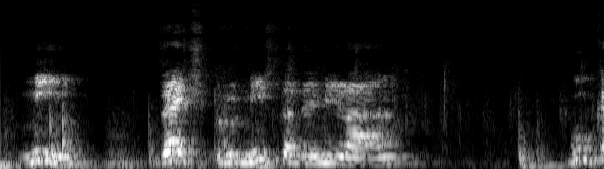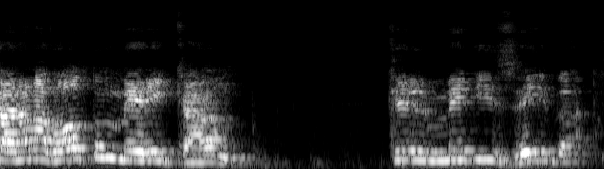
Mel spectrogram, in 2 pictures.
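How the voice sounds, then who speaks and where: Taking long, frequent pauses, a man speaks very slowly at a high pitch with lively intonation. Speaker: stage actor. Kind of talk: theatre performance in dialect.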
